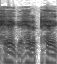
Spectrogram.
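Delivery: hushed half-whisper under the breath. Retelling answering police officers what was hit: imitating own past half-whisper. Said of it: "just whispered".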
